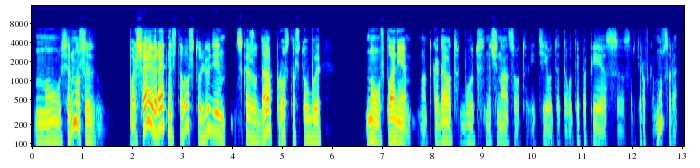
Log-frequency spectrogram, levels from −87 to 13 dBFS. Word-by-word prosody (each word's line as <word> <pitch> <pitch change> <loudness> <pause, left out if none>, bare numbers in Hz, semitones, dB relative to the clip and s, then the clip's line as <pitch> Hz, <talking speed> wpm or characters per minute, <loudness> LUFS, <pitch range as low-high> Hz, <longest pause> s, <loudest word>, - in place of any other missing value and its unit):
Ну, 110 +2 -5
всё 105 -1 -2
равно, 215 +1 +2
с 115 - -3 0.7
большая 185 - +8
вероятность 170 -2 +5
того, 190 +11 -1
что 195 -9 -4
люди 160 +3 0 0.3
скажут 120 - -2
"да" 170 +9 +4
просто 135 -3 -4
чтобы 125 -1 -4 0.9
Ну, 120 -4 0
в - - -14
плане, 115 -9 +4 0.2
вот 90 -1 -14
когда 110 +3 -2
вот 110 -2 -5
будет 100 0 -9
начинаться 100 -1 -5
вот 85 - -17
идти 95 - -15
вот 85 - -13
эта - - -17
вот - - -16
эпопея 90 -2 -9
с - - -6
сортировкой - - -20
мусора. - - -10
115 Hz, 140 wpm, -22 LUFS, 100-150 Hz, 0.9 s, большая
